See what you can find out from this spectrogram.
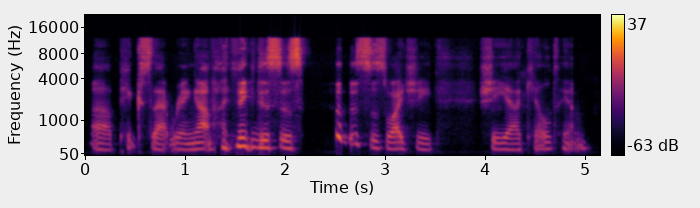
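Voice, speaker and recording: A woman's voice: sits low, a little slow, creaky, dark tone, dry recording, clean studio sound. A woman co-hosting a casual review chat, speaking in a musing, wry way. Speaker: podcast co-host.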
